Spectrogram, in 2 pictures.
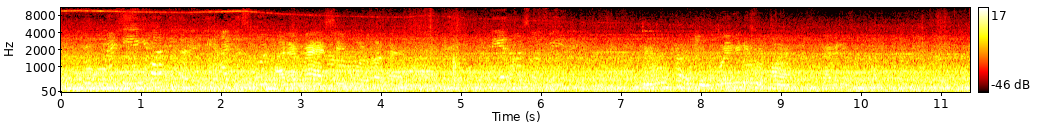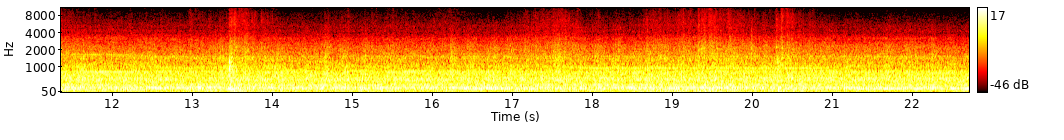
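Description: A bus engine idles with a steady low rumble nearby.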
